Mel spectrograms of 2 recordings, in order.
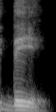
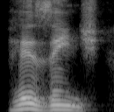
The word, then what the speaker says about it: Rezende: Esse D é mudo, tá? Renato underline Resend. Rezende.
